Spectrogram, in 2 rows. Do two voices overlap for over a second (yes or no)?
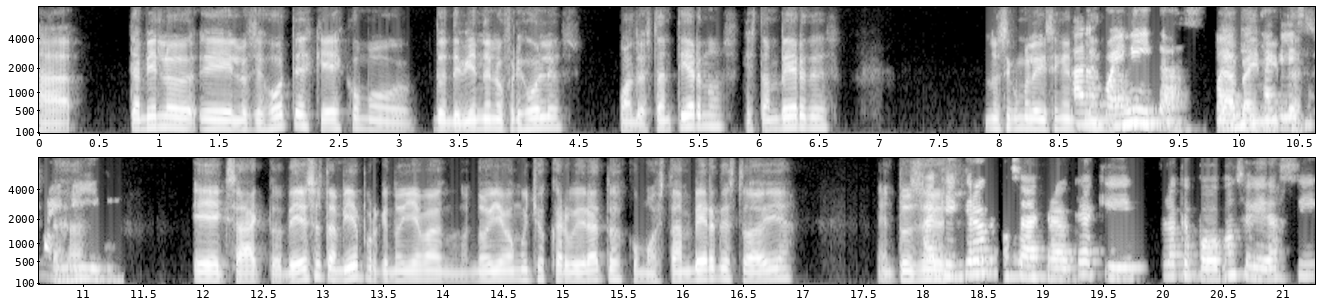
yes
